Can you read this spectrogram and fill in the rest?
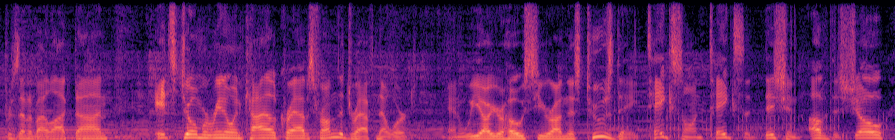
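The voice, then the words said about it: Strained, worn-out voice. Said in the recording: “we started this thing off with a little voice crack there ... I think my voice is still bouncing back from talking for like 4 hours.”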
